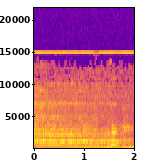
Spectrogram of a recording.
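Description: Distant car engine held at high revs as it tries to climb a steep sand hill, its wheels spinning. It is a steady drone whose pitch dips slightly near the end. The onlookers fear the engine is being worked hard enough to blow it up.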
